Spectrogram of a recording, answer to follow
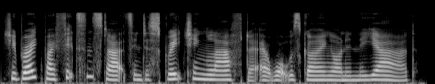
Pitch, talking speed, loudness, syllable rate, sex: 220 Hz, 235 wpm, -18 LUFS, 5.1 syllables/s, female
